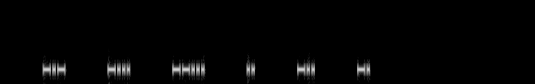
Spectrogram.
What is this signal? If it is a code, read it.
Morse code, heard as a keyed tone, about 48 wpm, spaced as for 17 wpm, 700 Hz. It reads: KB7IDN
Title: USA Call Signs - 6 Characters - 6x Character Spacing - 50wpm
